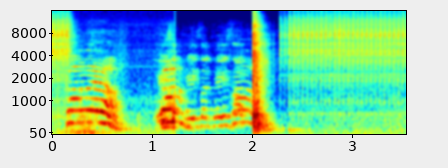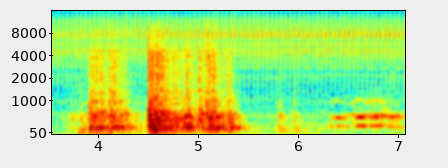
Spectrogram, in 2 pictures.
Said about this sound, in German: Taser! Leisten Sie keinen Widerstand! Arme auf den Rücken oder ich setze nochmal Strom ein!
